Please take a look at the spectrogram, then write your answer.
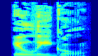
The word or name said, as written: illegal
